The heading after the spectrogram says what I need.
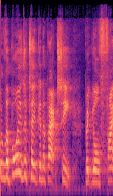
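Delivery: lingering hint of regal poshness. Speaking to listeners at Christmas after greetings, still half in the Queen voice. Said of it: "I'm still half talking in the Queen voice".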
